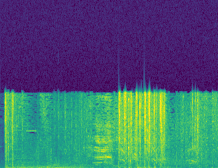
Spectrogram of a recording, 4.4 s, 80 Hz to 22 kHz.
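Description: Gunfire with frozen ammo in the video game Mass Effect 3, a scattered burst of rapid shots and impacts over a constant game background hum, with a person talking during part of it.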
